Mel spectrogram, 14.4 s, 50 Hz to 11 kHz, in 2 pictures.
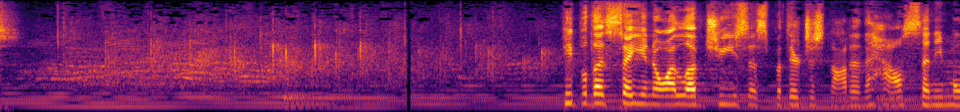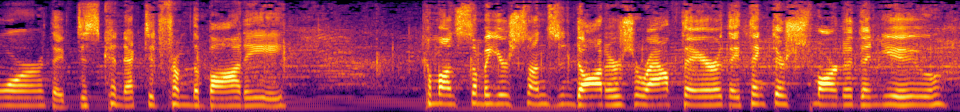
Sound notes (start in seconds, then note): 0.0 audience claps; 7.9 crowd talks distantly; 14.2 audience claps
